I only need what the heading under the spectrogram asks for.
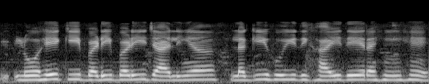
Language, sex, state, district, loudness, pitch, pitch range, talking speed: Hindi, female, Madhya Pradesh, Bhopal, -13 LUFS, 210 Hz, 205-220 Hz, 140 wpm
